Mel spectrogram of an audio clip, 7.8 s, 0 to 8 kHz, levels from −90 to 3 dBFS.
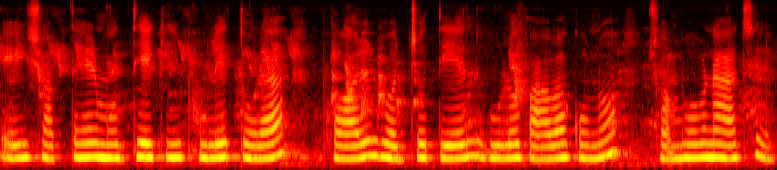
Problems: constant background noise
